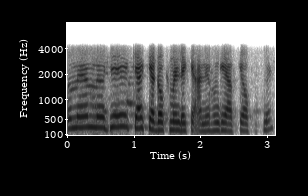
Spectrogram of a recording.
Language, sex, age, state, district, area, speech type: Hindi, female, 18-30, Uttar Pradesh, Sonbhadra, rural, conversation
